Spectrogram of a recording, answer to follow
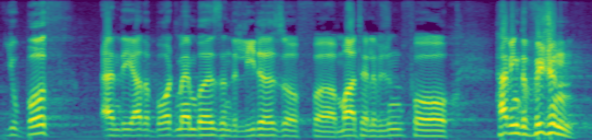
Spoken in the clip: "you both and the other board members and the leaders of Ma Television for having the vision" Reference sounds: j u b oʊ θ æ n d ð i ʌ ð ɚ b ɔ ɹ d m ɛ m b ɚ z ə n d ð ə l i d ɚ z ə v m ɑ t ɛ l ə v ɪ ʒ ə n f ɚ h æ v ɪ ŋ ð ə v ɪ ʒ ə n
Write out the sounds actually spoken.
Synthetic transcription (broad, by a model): j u b oʊ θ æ n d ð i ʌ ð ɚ b ɔ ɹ d m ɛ m b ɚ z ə n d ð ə l i d ɚ z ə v m ɑ t ɛ l ə v ɪ ʒ ə n f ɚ h æ v ɪ ŋ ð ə v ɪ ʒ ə n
